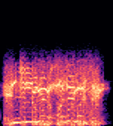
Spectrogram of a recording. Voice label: voice message fire in tank, crew tanks korean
